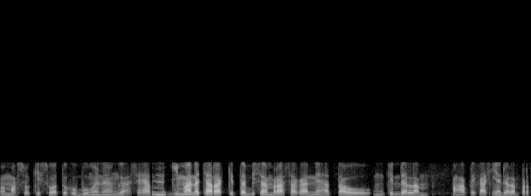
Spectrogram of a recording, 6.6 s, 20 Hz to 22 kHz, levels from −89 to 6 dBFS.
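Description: No technical faults are present.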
